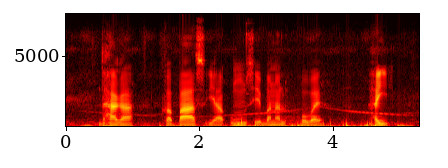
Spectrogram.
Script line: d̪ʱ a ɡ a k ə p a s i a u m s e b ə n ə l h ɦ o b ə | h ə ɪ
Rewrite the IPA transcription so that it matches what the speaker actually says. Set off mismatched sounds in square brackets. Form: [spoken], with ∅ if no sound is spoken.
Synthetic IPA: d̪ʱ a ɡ a k ə p a s [j] a u m s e b ə n ə l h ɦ o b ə | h ə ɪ

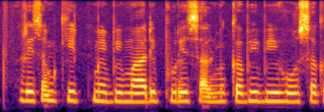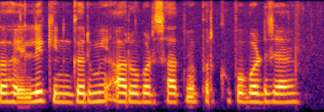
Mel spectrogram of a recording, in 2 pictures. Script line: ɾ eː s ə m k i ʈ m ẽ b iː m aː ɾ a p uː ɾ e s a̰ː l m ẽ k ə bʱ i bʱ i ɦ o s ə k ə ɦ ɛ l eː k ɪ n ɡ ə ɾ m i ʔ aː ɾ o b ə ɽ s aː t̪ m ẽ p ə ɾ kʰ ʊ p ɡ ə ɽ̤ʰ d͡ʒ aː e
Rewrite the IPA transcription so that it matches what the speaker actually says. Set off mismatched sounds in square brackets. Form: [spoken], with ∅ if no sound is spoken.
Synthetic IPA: ɾ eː s ə m k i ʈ m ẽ b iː m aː ɾ [i] p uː ɾ e s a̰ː l m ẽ k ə bʱ i bʱ i ɦ o s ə k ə ɦ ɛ l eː k ɪ n ɡ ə ɾ m i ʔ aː ɾ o b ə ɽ s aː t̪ m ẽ p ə ɾ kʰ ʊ p [b] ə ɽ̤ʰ d͡ʒ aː e

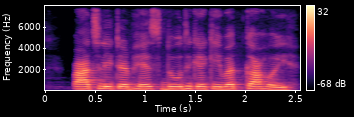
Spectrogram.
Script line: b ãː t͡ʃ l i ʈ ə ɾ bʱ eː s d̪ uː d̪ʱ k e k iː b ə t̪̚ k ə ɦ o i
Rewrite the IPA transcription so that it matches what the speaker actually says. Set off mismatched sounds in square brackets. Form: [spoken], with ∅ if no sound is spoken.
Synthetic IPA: [p] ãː t͡ʃ l i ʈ ə ɾ bʱ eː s d̪ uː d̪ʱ k e k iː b ə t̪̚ k [a] ɦ o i

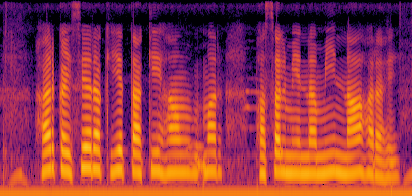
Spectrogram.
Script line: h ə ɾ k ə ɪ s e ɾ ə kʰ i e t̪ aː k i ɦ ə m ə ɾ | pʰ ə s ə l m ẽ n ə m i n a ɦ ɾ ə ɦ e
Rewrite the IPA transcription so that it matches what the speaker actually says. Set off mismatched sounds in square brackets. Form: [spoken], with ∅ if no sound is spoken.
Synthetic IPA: h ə ɾ k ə ɪ s e ɾ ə kʰ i e t̪ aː k i ɦ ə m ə ɾ | pʰ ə s ə l m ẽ n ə m i n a ɦ ɾ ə ɦ e

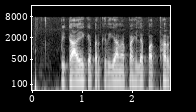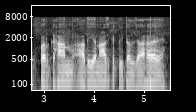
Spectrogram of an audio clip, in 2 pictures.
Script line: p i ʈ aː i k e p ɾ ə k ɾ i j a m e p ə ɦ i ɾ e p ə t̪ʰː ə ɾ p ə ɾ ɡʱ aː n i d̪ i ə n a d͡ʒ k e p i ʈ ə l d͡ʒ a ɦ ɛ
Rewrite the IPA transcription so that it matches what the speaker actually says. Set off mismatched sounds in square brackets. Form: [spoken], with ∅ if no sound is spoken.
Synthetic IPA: p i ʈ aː i k e p ɾ ə k ɾ i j a m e p ə ɦ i [l] e p ə t̪ʰː ə ɾ p ə ɾ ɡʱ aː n [a] d̪ i ə n a d͡ʒ k e p i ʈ ə l d͡ʒ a ɦ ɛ

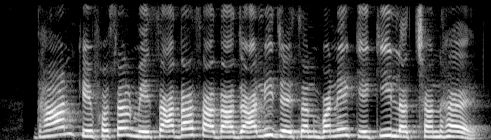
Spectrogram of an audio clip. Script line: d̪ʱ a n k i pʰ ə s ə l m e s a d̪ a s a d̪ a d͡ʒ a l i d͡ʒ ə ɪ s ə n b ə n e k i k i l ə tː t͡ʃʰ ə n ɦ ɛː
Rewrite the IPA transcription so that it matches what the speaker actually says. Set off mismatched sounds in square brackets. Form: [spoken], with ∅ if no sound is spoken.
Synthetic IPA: d̪ʱ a n k [e] pʰ ə s ə l m e s a d̪ a s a d̪ a d͡ʒ a l i d͡ʒ ə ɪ s ə n b ə n e k [e] k i l ə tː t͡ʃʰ ə n ɦ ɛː

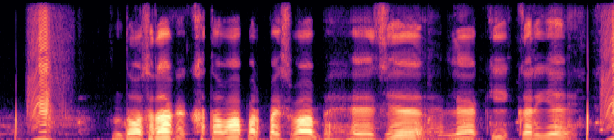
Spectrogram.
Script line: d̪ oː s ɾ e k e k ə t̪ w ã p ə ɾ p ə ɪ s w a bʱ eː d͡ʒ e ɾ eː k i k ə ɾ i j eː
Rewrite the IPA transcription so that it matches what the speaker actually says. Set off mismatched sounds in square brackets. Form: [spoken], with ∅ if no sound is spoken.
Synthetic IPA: d̪ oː s ɾ [a] k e [kʰ] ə t̪ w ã p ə ɾ p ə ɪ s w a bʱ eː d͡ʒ e [l] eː k i k ə ɾ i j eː

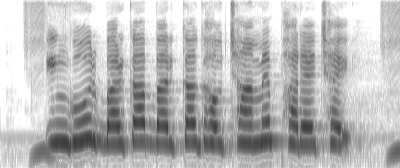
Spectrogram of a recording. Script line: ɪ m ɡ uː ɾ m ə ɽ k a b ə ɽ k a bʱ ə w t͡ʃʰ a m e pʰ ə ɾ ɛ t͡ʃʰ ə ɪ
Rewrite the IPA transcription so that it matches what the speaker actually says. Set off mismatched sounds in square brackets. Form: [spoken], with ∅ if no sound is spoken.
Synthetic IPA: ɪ [ŋ] ɡ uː ɾ [b] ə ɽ k a b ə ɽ k a [ɡʱ] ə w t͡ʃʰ a m e pʰ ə ɾ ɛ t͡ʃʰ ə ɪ

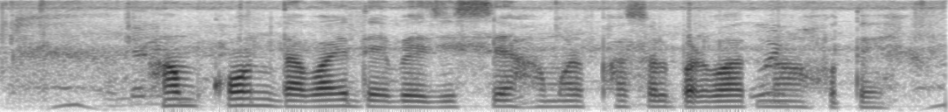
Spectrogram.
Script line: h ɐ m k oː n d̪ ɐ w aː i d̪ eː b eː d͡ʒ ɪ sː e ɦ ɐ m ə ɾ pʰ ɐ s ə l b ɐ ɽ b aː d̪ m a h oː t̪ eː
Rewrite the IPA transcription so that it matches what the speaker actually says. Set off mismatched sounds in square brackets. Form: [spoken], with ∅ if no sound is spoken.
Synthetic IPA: h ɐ m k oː n d̪ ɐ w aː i d̪ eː b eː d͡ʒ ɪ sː e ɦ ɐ m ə ɾ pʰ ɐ s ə l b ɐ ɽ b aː d̪ [n] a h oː t̪ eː

